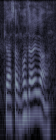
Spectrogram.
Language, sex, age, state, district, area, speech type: Urdu, male, 18-30, Bihar, Saharsa, rural, spontaneous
